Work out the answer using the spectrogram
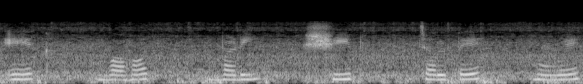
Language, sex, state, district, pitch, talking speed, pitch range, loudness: Hindi, female, Madhya Pradesh, Dhar, 230 Hz, 60 wpm, 220-240 Hz, -15 LUFS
